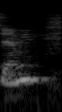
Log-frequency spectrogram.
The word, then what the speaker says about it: chamois: And their chamois shirts, the men's chamois shirts, chamois is how that's spelled, but I believe it's pronounced chamois, was something I was looking at.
